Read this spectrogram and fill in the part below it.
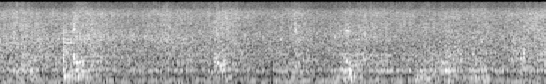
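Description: Spinach mixed with salt is stirred in a pan for ulta palak paneer, giving a steady close sizzle and hiss with a few soft scrapes. No talking.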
